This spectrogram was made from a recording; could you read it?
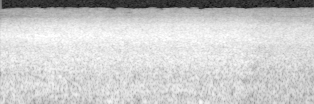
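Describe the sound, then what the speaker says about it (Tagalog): Sea waves wash steadily onto the shore at Baler, Aurora, a broad, continuous surf roar mixed with wind buffeting the microphone. "Ito ang dagat."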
